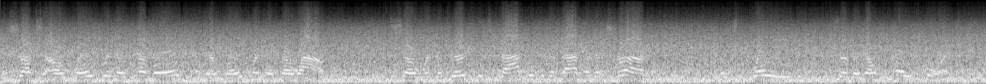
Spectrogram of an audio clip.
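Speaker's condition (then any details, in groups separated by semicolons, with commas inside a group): No condition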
